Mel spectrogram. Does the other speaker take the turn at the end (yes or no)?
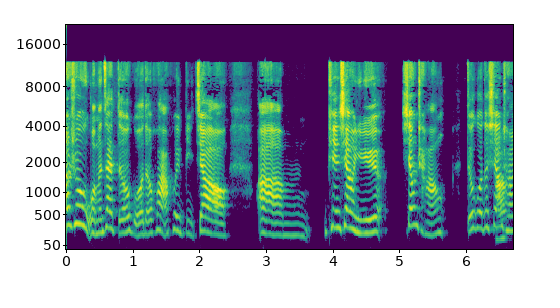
no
